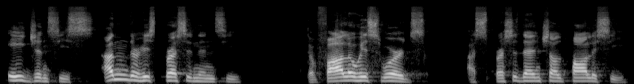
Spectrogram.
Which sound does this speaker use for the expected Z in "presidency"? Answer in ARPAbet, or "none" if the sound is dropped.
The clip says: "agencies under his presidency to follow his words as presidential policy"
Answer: S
